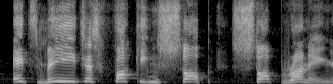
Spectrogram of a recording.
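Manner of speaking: very high, shrill, exasperated and frustrated yell. Player recounting shouting at the fleeing rogue in a game, retelling a yell. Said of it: "And I'm yelling".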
